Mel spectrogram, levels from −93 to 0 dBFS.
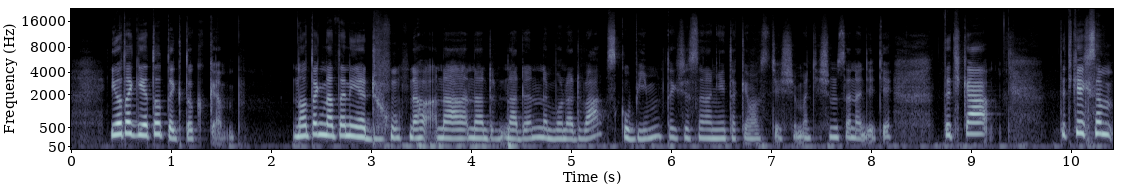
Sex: female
